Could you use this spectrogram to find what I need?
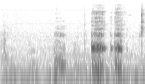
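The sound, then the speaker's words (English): A low burp rumbles out in a couple of throaty pulses, fairly loud against a quiet background, with no talking during it. “Sorry, I feel like I'm a burp.”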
